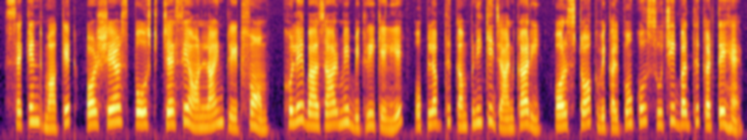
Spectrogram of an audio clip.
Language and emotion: Hindi, neutral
